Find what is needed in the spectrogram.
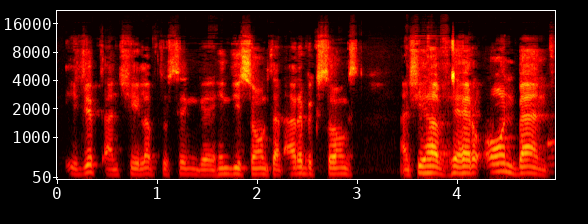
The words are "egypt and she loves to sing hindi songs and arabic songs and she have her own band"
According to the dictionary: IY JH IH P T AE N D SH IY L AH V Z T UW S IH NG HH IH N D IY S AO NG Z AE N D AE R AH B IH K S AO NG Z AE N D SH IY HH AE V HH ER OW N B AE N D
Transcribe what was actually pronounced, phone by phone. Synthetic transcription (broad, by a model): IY JH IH P T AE N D SH IY L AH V T UW S IH NG HH IH N D IY S AO NG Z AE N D AE R AH B IH K S AO NG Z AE N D SH IY HH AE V HH ER OW N B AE N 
